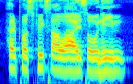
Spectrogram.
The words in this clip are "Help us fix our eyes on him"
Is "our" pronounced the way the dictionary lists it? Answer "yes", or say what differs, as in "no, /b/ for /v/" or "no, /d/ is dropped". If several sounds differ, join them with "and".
no, /w/ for /ɹ/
